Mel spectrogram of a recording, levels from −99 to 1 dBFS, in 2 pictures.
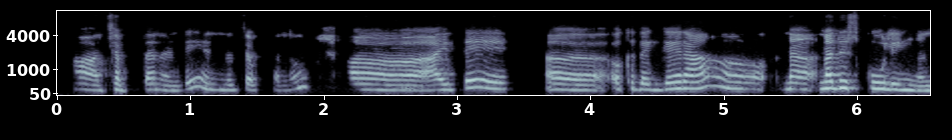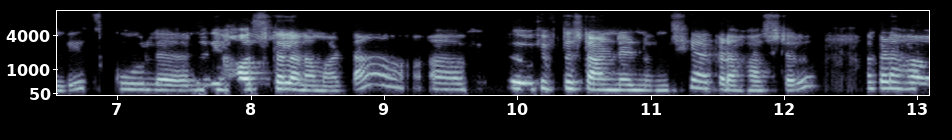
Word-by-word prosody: ఆ! - - -5 0.2
చెప్తానండి. 205 0 -7
ఎందుకు 205 -2 -11
చెప్పను. 210 +1 -11 0.5
ఆహ్, 200 -3 -1
అయితే 215 +8 -2 0.6
ఆహ్, 205 -3 -1
ఒక 235 - -9
దగ్గర 240 +5 0 0.8
న - - +3 0.2
నాది 270 +1 +5
స్కూలింగండి. 210 -7 -2 0.2
స్కూల్ 225 -2 -5 0.3
నాది 220 +1 -1
హోస్టలన్నమాట. 220 -5 +6 0.6
ఆహ్, 225 -1 -2
ఫి 250 - -27 0.4
ఫిఫ్త్ 260 0 +2
స్టాండర్డ్ 210 -4 +5
నుంచి, 190 0 -7 0.2
అక్కడ 220 -6 +1
హోస్టల్. 185 +7 -2 0.5
అక్కడ 265 0 +3
హ - - +1
215 Hz, 110 wpm, -24 LUFS, 200-235 Hz, 0.8 s, హోస్టలన్నమాట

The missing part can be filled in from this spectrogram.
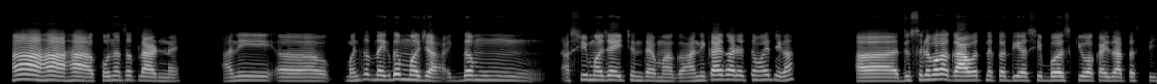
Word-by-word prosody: हां, 230 -2 +6
हां, 200 -2 +6
हां, 185 -2 +3
कोणाचाच 200 +1 -6
लाड 180 -2 +3
नाही 155 -1 -11 0.5
आणि 185 +4 -6 0.3
अ, 175 - -6 0.6
म्हणतात 195 +6 -7
ना 220 - +1
एकदम 230 +3 0
मजा, 200 -4 +2
एकदम 200 +6 -3 0.9
अशी 225 +7 -6
मजा 210 0 0
यायची 200 0 -2
ना 185 - -11
त्यामागे 165 -3 -4
आणि 170 +4 -4
काय 220 +3 +4
करायचं 215 -2 -1
माहितीये 210 -2 -5
का 205 - -2 1.0
अ, - - +1
दुसरं 205 +3 -3
बघा 235 +1 +7
गावातून 200 +1 +5
कधी 190 -1 -3
अशी 185 +1 -4
बस 190 -1 +2
किंवा 190 -1 -2
काही 180 -1 -1
जात 175 0 -1
असती. 175 0 -11
195 Hz, 175 wpm, -23 LUFS, 180-210 Hz, 1.0 s, बघा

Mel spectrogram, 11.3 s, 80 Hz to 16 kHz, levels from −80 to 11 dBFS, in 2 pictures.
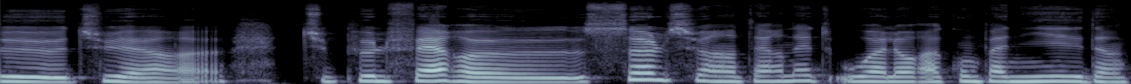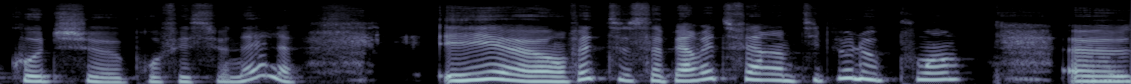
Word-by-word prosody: heu, 195 -3 +5
tu 210 +3 -1
heu, 180 -2 0 0.5
tu 205 - -6
peux 220 +2 -1
le 215 - +3
faire, 225 +2 +4
heu, 180 -2 +2
seule 280 +7 +2
sur 250 -3 -3
Internet 215 +2 -1
ou 210 - -1
alors 200 -1 +2
accompagnée 210 +1 +1
d'un 190 -2 -2
coach, 215 +3 -4
heu, 185 -3 -3
professionnel. 195 - -6 0.9
Et 275 +6 +4
heu, 230 -5 +4
en 205 -1 +3
fait 310 - -3
ça 235 -2 -4
permet 240 +7 +1
de 330 - -16
faire 290 -4 0
un 255 -2 0
petit 225 +3 -7
peu 340 +7 -1
le 295 -4 +2
point, 290 +2 -3 0.5
heu, 215 -1 +1
215 Hz, 170 wpm, -19 LUFS, 200-240 Hz, 0.9 s, heu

